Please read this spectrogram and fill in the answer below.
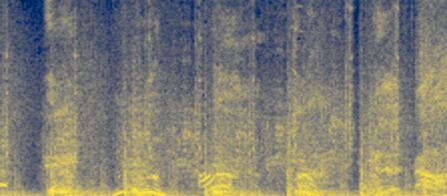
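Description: Cartoon suspension-spring creaks of a bouncing truck: a squeaky creak that rises and falls in pitch, repeated about five times, roughly once a second, over a low rumble.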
